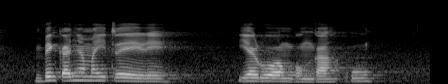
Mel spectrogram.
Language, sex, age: Venda, male, 25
